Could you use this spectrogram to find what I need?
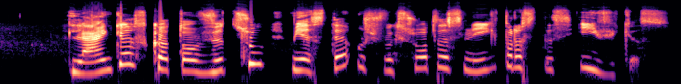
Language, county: Lithuanian, Kaunas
